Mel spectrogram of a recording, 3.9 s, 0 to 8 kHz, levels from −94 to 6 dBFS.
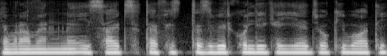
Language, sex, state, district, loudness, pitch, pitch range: Hindi, male, Chhattisgarh, Kabirdham, -15 LUFS, 140 Hz, 135-140 Hz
